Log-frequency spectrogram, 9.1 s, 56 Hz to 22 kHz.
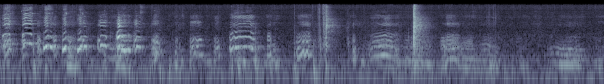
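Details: Weimaraner pups at day 28 settling into a heap after their breakfast. Soft, wavering whimpers and thin squeaks come in bursts, fading toward the end, with a faint human voice and a brief knock in the background.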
